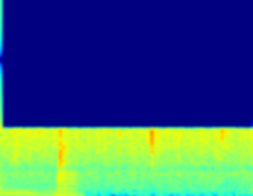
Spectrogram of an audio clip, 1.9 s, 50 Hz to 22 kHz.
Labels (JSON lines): {"label": "biophony, grouper", "recorder": "SoundTrap 300"}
